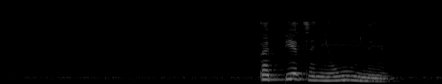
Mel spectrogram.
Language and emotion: Russian, angry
